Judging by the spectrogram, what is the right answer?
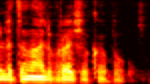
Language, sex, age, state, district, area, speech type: Malayalam, male, 60+, Kerala, Kasaragod, rural, spontaneous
